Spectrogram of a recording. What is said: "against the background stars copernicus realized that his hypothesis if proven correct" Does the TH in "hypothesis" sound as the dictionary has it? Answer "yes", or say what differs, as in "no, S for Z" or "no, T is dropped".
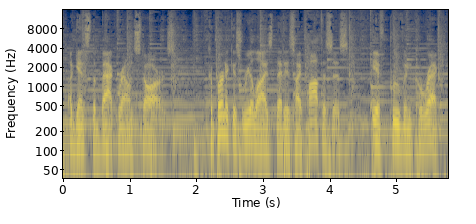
yes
